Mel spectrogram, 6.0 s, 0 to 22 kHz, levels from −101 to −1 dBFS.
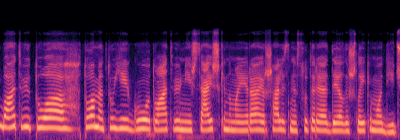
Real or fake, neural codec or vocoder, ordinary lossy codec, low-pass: real; none; Opus, 32 kbps; 7.2 kHz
